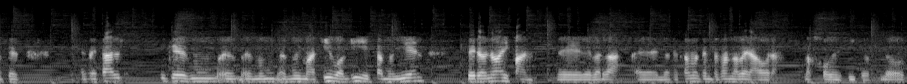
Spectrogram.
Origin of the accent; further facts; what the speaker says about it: Argentina; born there; Yo nací en Argentina, entonces pues conozco mucho Sudamérica, el metal en Sudamérica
